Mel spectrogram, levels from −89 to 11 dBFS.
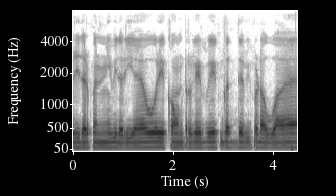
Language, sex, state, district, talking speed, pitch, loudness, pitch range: Hindi, male, Uttar Pradesh, Shamli, 200 wpm, 100 Hz, -15 LUFS, 95-100 Hz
